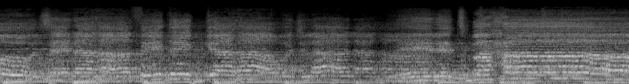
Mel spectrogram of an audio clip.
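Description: Islamic nasheed: layered voices chanting a melody without words over a low vocal drone.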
